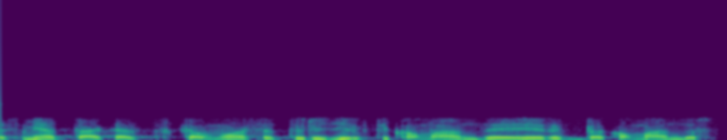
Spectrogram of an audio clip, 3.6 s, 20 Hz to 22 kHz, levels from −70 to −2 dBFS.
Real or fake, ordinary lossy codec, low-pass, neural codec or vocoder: real; AAC, 32 kbps; 5.4 kHz; none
